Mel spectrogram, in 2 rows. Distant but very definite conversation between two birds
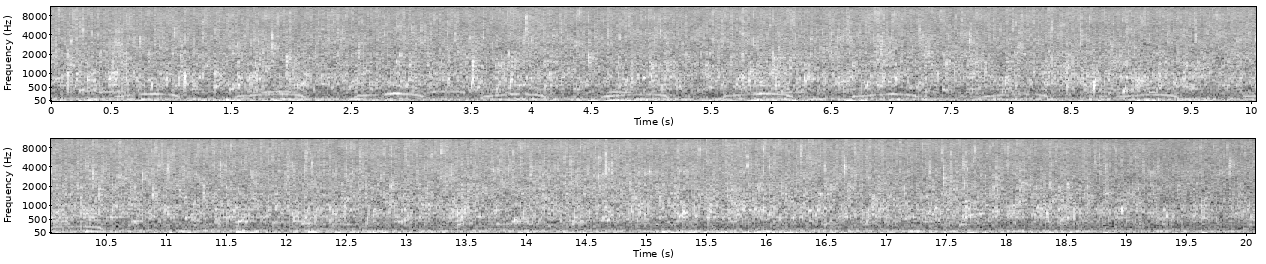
0.0s 11.2s

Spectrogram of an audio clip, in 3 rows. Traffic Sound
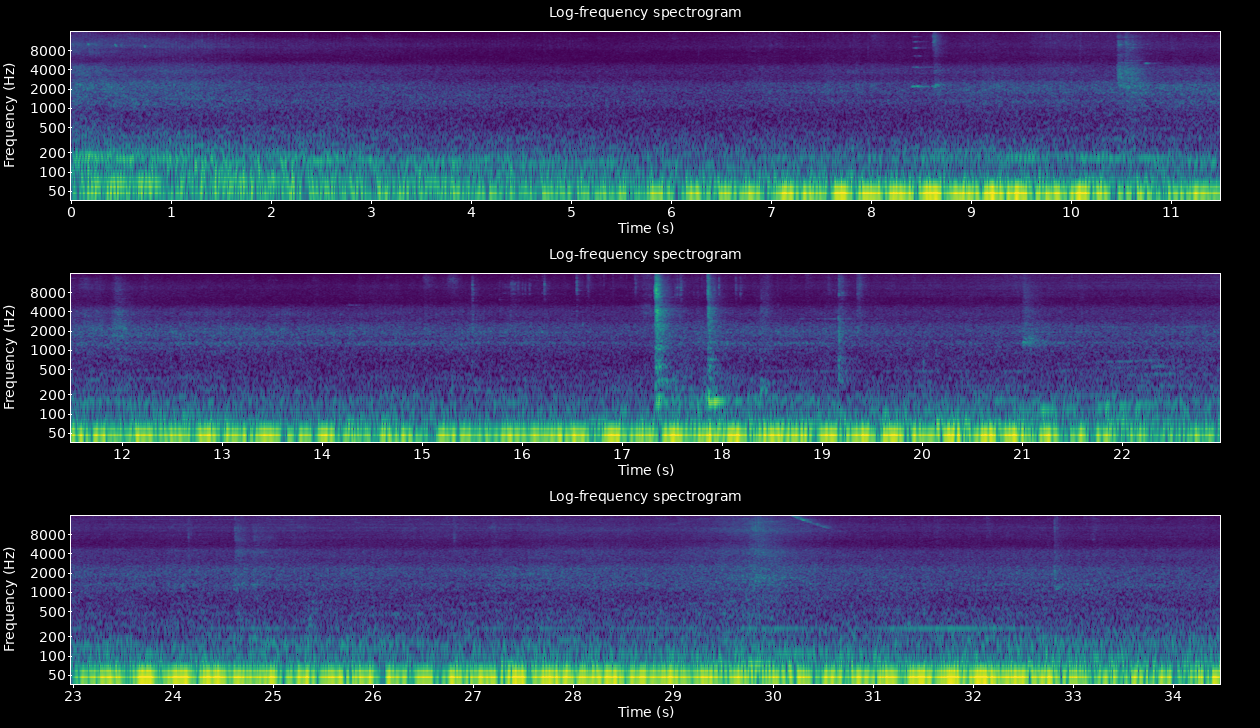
14.4s 34.4s

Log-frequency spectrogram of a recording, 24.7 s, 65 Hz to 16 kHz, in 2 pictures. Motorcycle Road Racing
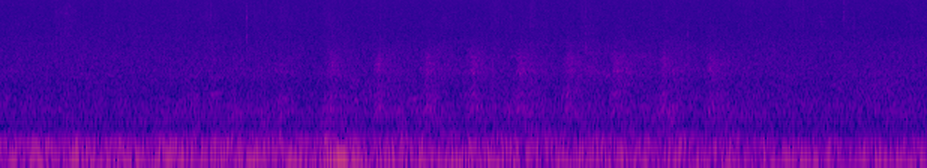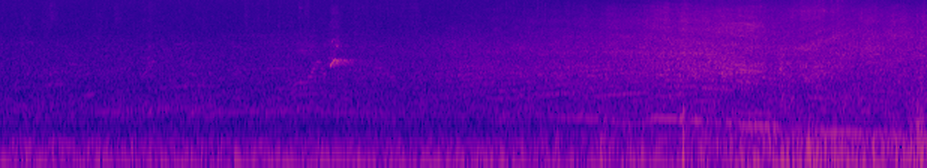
19.6s 24.7s

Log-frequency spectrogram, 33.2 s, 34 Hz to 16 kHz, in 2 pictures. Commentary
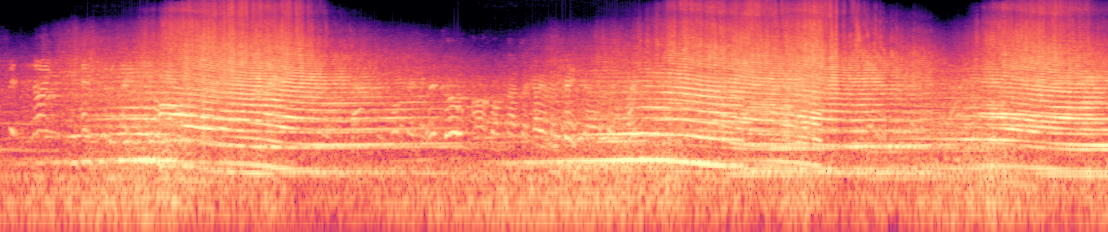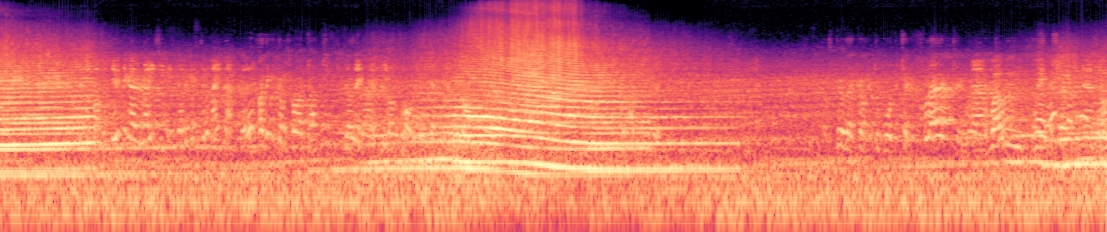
0.0s 4.3s, 4.9s 10.3s, 17.9s 24.6s, 29.0s 33.2s

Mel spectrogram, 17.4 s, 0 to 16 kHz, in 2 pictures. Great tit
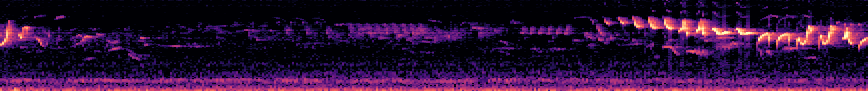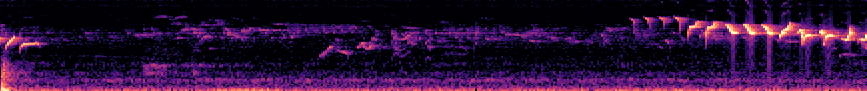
8.7s 9.2s

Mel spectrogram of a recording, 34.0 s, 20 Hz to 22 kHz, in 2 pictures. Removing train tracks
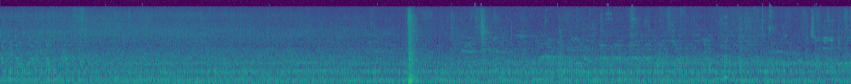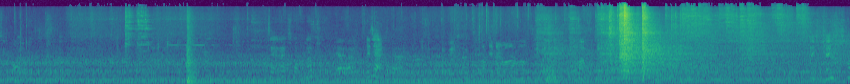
27.6s 34.0s

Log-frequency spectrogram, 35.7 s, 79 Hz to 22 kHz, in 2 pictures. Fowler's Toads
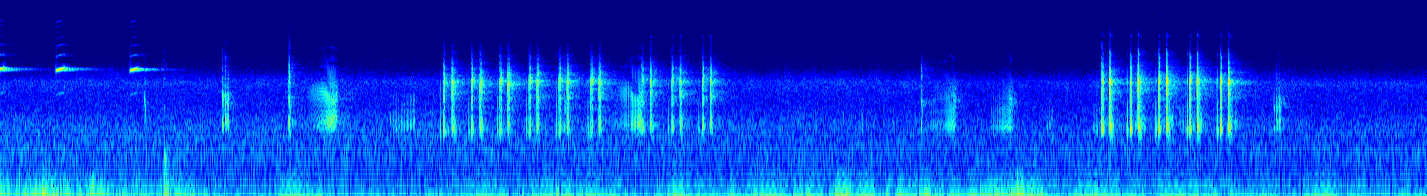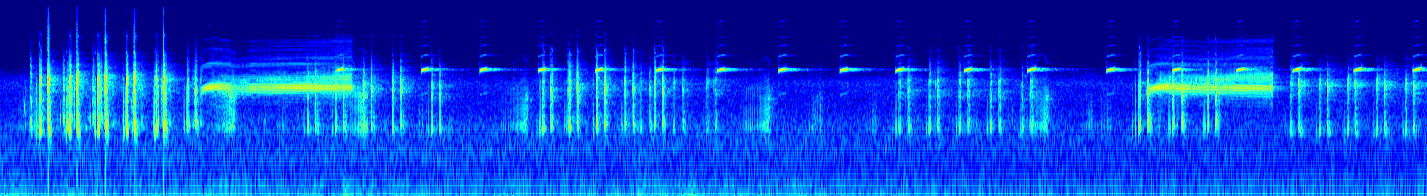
18.2s 35.6s

